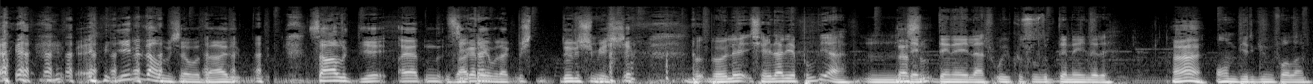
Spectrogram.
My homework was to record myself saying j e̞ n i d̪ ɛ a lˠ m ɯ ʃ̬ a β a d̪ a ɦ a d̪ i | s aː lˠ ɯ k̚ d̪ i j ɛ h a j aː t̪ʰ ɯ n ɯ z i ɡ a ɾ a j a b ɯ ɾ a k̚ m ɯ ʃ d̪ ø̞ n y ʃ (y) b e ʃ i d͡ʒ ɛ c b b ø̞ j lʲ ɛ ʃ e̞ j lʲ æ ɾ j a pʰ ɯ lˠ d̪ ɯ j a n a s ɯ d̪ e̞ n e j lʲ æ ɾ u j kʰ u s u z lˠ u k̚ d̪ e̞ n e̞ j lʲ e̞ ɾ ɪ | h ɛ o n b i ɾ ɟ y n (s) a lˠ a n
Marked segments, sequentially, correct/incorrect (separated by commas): correct, incorrect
